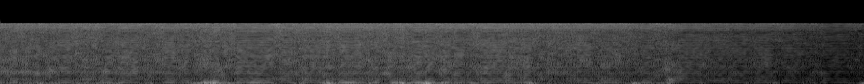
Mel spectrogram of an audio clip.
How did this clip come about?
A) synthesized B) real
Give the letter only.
A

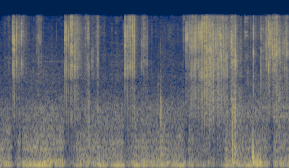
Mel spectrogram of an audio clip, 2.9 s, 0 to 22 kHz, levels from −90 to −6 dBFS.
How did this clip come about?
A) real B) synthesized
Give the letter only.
A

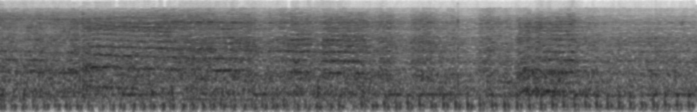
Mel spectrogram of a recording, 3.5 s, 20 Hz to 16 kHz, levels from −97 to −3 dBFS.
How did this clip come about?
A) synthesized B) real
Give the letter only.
B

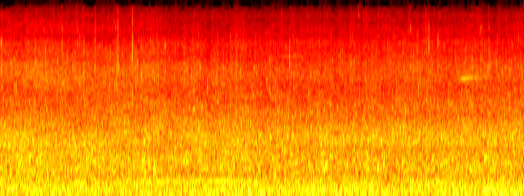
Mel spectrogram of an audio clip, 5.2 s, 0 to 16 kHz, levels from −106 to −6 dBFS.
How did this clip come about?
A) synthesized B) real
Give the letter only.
B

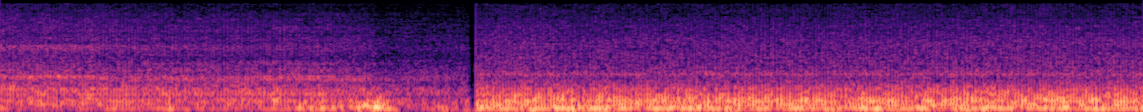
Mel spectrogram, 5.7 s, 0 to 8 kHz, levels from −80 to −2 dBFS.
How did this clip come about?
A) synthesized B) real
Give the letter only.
A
